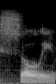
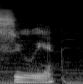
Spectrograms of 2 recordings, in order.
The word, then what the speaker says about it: Zulie: I had it like I said like how did I say it solely? I think I I think I said it like soie when I was playing. No, it's Sulie.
